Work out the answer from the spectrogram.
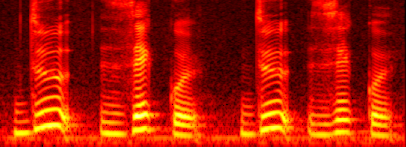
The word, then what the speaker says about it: deux écoles: 그 다음 deux écoles 이렇게 x도 연음이 될 때는 z 발음으로 연음해 주시고 그 다음 grand hôtel이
